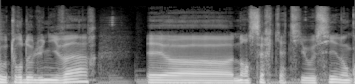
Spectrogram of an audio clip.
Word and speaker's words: Sercati: Il y a la page bêtement de Cercati, hein, ça s'écrit comme ça s'entend. – S-E-R-C-A-T-I. – La page Facebook, c'est Cercati ?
